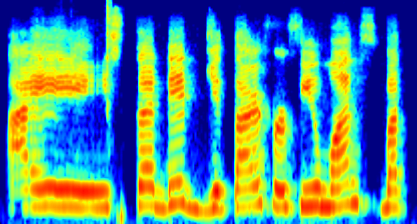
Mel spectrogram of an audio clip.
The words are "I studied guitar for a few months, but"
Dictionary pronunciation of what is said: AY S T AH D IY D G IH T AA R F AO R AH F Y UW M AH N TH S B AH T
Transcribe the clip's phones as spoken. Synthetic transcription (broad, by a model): AY S T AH D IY D G IH T AA R F AO R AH F Y UW M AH N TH S B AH T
